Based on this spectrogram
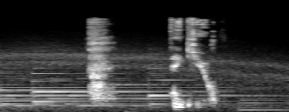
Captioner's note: sighs in relief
